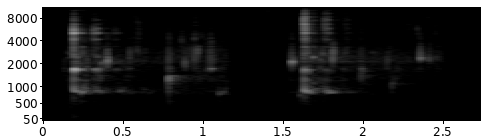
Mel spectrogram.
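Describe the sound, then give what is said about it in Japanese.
Two bursts of water dripping, each a quick patter of drops splashing into water and lasting about a second, separated by a short silence. No voices. “3、2、1、ポタポタ、ポタポタ。”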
